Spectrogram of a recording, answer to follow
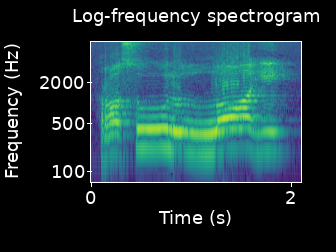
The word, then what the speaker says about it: Rasulullahi: Ra is thick here. Rasulullahi, Rasulullahi, Rasulullahi, Rasulullahi. Okay, first lam is not thick. Rasulullahi.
